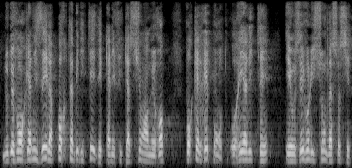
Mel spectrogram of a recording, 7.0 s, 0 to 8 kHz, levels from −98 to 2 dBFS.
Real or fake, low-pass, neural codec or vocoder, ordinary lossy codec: fake; none; codec, 16 kHz, 4 kbps, FreqCodec, smaller model; none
